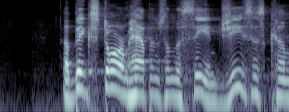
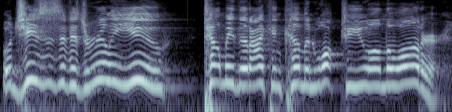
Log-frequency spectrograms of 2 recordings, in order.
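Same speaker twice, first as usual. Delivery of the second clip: raised pitch, calling out a challenge; lightly voiced Peter; 8 semitones higher than usual. Peter asking Jesus to let him walk on water, high-pitched appeal. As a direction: put Peter's plea a good deal higher. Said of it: "And Peter says".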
